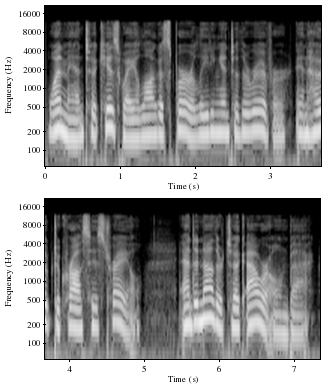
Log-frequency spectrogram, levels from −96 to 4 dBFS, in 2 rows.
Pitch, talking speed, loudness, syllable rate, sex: 185 Hz, 195 wpm, -16 LUFS, 4.7 syllables/s, female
